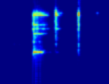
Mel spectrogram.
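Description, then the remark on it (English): A small bell is struck three times in uneven succession, each bright metallic ding fading quickly, the first ringing slightly longer; quiet, with silence around it. “Just like the sound of the bell.”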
